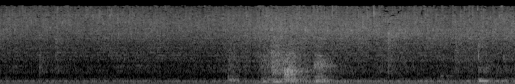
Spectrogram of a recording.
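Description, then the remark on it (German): Butter sizzling in a hot frying pan, a steady crackling hiss throughout with a few brief louder spits and pops midway, and no one speaking. “Nee, Butter bitte. In die Pfanne.”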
